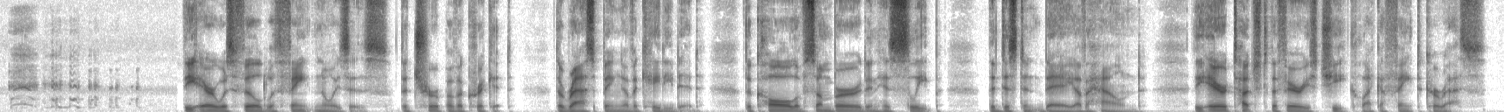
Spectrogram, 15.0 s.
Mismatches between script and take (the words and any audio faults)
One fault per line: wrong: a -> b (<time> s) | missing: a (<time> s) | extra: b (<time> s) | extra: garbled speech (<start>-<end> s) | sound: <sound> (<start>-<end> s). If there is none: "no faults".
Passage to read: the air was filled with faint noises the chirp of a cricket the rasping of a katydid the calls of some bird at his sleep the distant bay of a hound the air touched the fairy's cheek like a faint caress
sound: laugh (0.1-1.6 s)
wrong: calls -> call (7.5 s)
wrong: at -> in (8.7 s)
